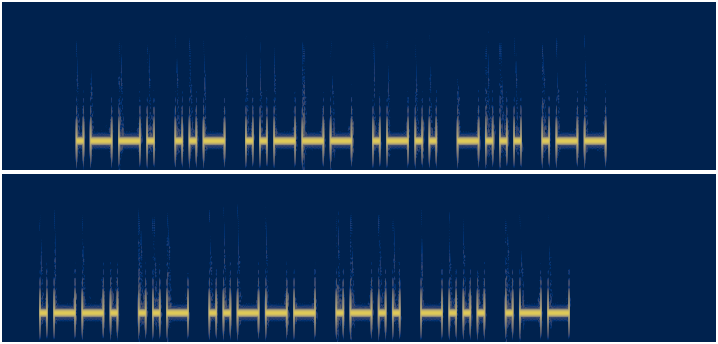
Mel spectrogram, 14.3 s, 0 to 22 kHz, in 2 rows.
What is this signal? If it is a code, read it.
Morse code, heard as a keyed tone, about 17 wpm, 700 Hz. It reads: PU2LBW PU2LBW
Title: DXCC-100 Call Signs - 6 Characters - Repeated 3x - 17wpm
